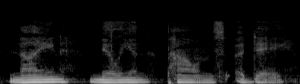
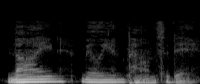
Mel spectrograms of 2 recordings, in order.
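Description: First: Nine stressed, slow and soft; hushed, weighty "Nine million pounds"; slow emphatic. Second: "Nine" stressed, falling to a close; emphatic repeat of "Nine million"; repeated for emphasis. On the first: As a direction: lean on "Nine" and let it sink in. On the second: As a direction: repeat it firmly, slowing down. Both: Shown as a demonstration.

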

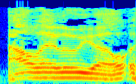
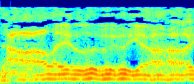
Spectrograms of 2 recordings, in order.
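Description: First: "Hallelujah" called out loud and slow, rising at the end; proclaimed hallelujah. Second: "hallelujah" half sung, slow and loud, rising. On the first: Preacher evoking heaven's crowd, loud rising "Hallelujah". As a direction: ring out "Hallelujah" like a praising crowd. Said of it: "Heaven now is rumbling with hallelujah". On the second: Preacher singing out heaven's praise, slow rumbling "hallelujah". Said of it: "rumbling with hallelujah". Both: Shown as a demonstration.

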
